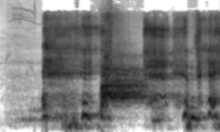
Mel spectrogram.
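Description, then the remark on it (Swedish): A dog barks and yips in the background in a quick run of sharp, excited bursts, moderately loud, with a few whiny, whimpering tones mixed in and no talking. “Nej, nu hörs min hund där i bakgrunden.”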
